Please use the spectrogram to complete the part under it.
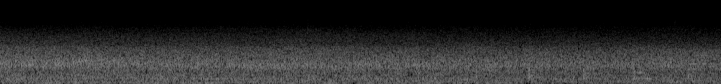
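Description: A crowd murmurs outdoors in the background.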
